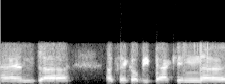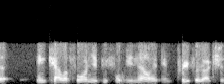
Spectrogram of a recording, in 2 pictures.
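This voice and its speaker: A man speaks with an Australian accent. He keeps a moderate pace. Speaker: documentary filmmaker. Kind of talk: casual interview. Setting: radio show. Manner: loud.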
